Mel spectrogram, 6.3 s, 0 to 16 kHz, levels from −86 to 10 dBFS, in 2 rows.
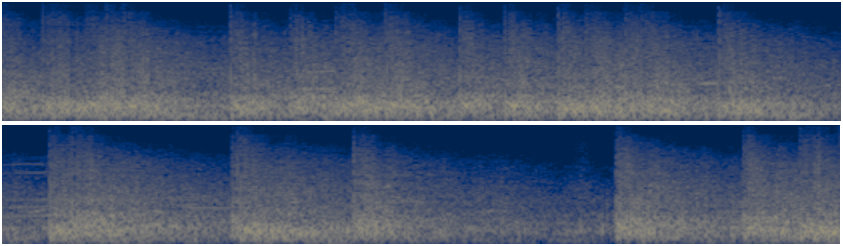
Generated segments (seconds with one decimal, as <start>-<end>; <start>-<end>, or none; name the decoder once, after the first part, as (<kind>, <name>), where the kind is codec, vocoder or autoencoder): none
